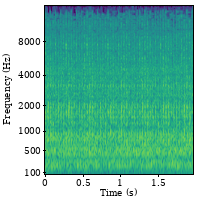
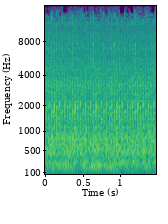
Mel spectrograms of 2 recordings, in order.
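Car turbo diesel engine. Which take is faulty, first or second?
first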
